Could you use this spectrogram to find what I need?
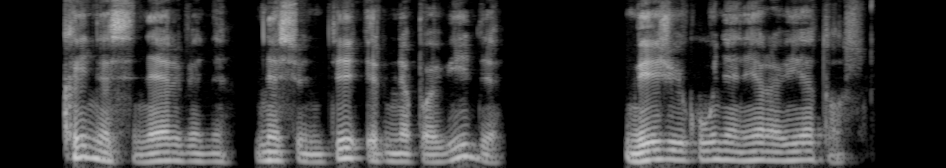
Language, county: Lithuanian, Kaunas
